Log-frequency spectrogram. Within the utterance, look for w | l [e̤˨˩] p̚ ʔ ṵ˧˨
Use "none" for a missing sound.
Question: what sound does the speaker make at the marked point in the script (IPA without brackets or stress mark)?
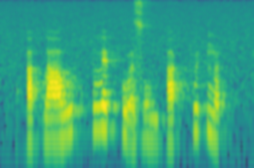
e˦˥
